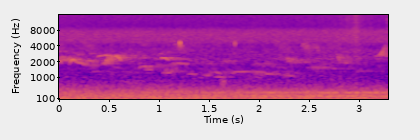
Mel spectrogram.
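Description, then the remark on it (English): Faint, scattered calls of a few unidentified birds chirp over a steady low outdoor rumble in damp, still weather, several short thin notes overlapping at irregular intervals with no talking. “There are a few others around, but I don't know what they are.”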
